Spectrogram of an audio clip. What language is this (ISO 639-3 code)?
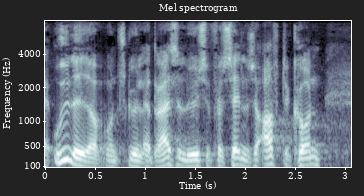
dan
